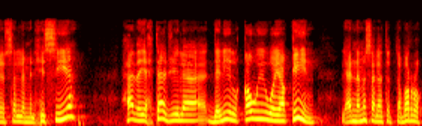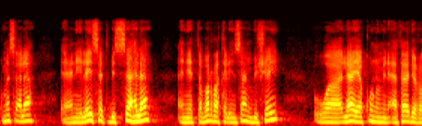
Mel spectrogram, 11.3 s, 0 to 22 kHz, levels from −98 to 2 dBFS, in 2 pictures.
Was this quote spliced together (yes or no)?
no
